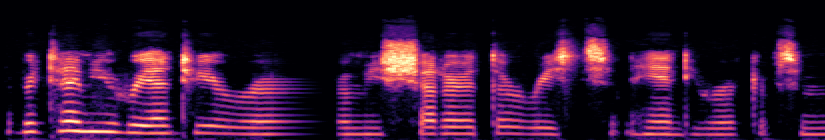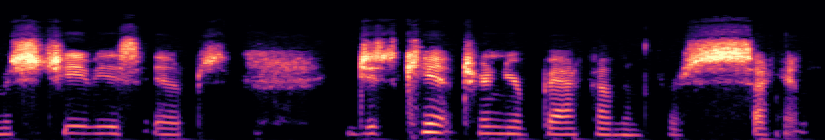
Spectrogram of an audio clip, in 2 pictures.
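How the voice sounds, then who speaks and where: A wry storybook narrator, played by a woman, with a slightly low voice. The delivery is scripted and theatrical, recorded close with no room sound. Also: steady tone, normal speed, fairly bright tone, dry recording, lightly acted, low-quality recording. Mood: wry narrating. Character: wry storybook narrator addressing the hero as you. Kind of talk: scripted second-person comedic narration.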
